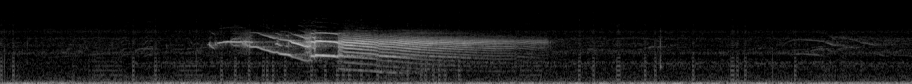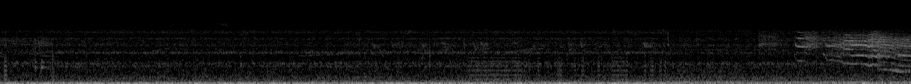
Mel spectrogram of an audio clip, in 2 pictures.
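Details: At RSPB Arne in Dorset, 15 October 2013, a sika deer gives a rising then falling harmonic squeal of about three seconds. A second, fainter descending call comes near the end, over steady low background rumble.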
